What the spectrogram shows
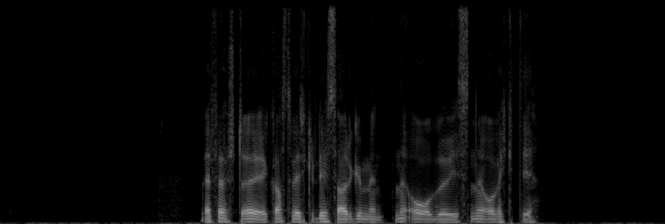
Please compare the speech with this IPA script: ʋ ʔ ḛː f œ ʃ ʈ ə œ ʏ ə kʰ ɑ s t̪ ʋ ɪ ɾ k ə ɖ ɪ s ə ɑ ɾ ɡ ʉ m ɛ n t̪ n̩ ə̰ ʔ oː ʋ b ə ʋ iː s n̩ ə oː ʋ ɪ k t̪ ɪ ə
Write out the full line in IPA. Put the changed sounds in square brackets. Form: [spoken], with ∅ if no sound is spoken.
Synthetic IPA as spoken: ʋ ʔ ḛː f œ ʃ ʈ ə œ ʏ ə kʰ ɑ s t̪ ʋ ɪ ɾ k ə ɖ ɪ s ə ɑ ɾ ɡ ʉ m ɛ n t̪ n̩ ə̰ ʔ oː ʋ b ə ʋ iː s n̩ ə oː ʋ ɪ k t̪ ɪ ə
